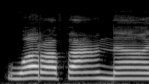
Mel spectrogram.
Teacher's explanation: کلمت ورفعنا میں یہاں حرف الراء ہے جو کہ اس پہ زبر ہے، لہذا یہاں را کا حکم ہے تفخیم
